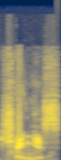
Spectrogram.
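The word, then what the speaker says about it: Genghis: crew like just that you know it's gingas Khan yeah but he's supporting my my rating it is actually jingus jingus it's actually chenis if you want to say it the proper way the pronunciation Nazi once's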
